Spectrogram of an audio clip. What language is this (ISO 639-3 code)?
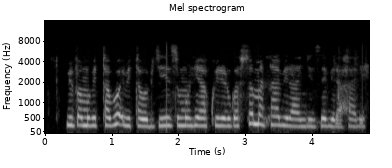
kin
